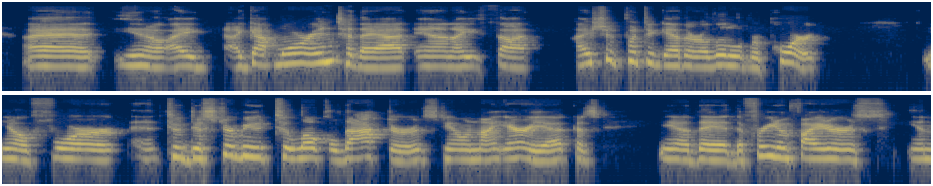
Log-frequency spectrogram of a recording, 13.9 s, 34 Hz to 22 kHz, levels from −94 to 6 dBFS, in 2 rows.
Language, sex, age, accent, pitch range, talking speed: English, female, 50-69, American, 205-255 Hz, 175 wpm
